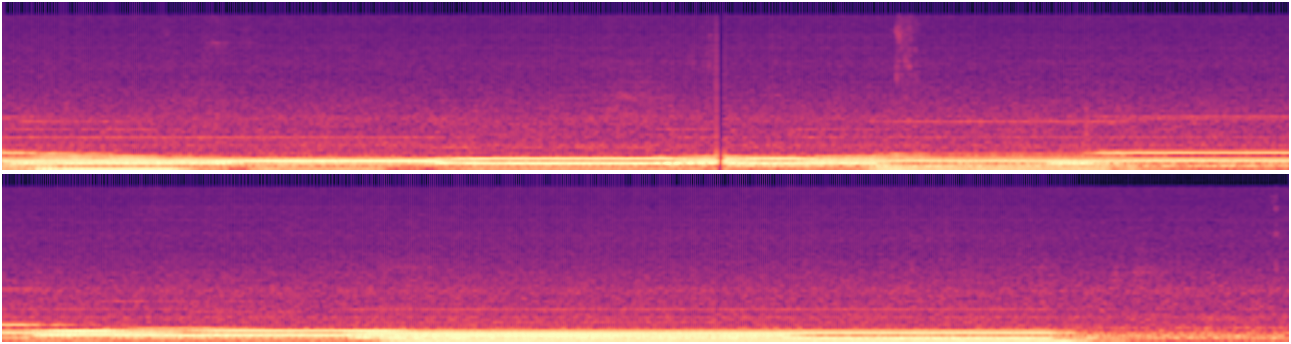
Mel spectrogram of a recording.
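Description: Organ playing slow, sustained chords over held bass notes, the harmony shifting every second or two, stopping just before the end.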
